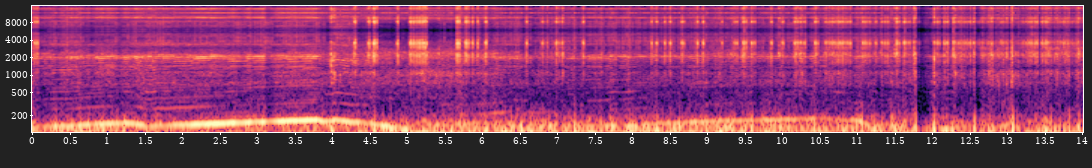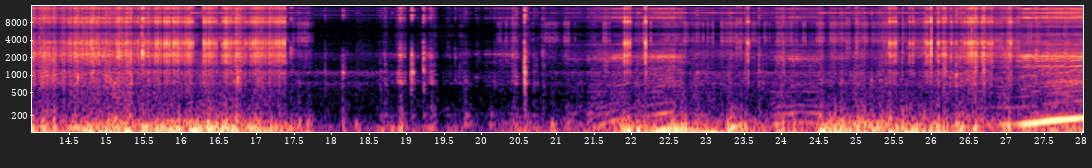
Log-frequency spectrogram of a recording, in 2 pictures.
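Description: Škoda Felicia rally car's engine, heard from inside the cabin, pulling hard and revving up and down through the gears. Past the middle the engine note falls away sharply for about two seconds, then picks up and climbs again.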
